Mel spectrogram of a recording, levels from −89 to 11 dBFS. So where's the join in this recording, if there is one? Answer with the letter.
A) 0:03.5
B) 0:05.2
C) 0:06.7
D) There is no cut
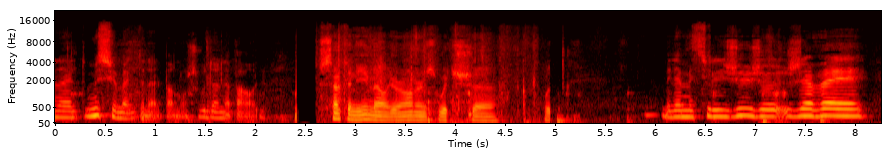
A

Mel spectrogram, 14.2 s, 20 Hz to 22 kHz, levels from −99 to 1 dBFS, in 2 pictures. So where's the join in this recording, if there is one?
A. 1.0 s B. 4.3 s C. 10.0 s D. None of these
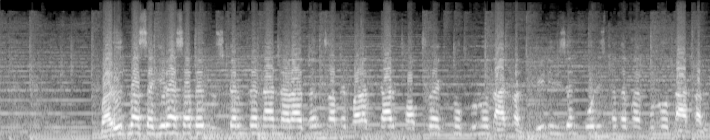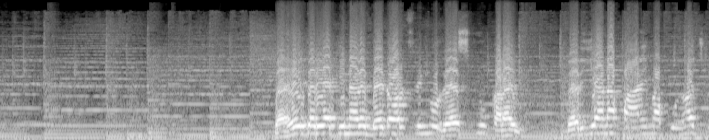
A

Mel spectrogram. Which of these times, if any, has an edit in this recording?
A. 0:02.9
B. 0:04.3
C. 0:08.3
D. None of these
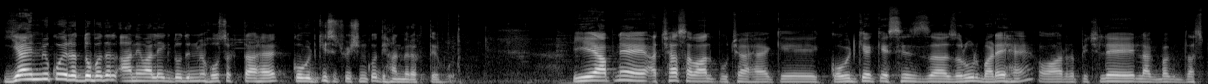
D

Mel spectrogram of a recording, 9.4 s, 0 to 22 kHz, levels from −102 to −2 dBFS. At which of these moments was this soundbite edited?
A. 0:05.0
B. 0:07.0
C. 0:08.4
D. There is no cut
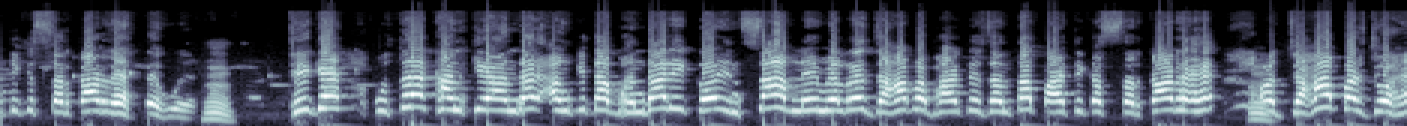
D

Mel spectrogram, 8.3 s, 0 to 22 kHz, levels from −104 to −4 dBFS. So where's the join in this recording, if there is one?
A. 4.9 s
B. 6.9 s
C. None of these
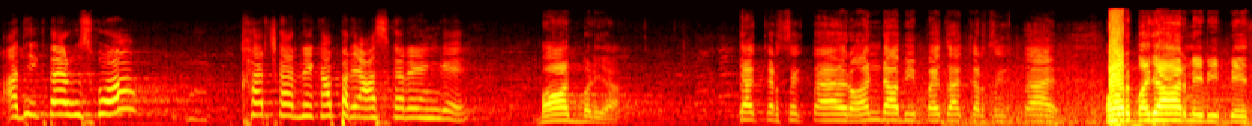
A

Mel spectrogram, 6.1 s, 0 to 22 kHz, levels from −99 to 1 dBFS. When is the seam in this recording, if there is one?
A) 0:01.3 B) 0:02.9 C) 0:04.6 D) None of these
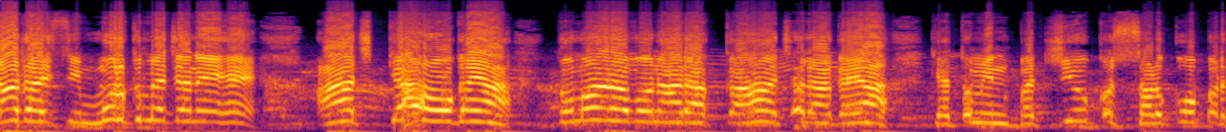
D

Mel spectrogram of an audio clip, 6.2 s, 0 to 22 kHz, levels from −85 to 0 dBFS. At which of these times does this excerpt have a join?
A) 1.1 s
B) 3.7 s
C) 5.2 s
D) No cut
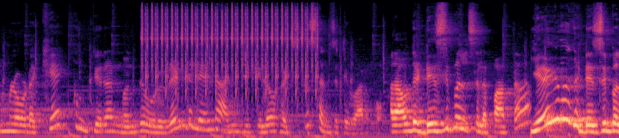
C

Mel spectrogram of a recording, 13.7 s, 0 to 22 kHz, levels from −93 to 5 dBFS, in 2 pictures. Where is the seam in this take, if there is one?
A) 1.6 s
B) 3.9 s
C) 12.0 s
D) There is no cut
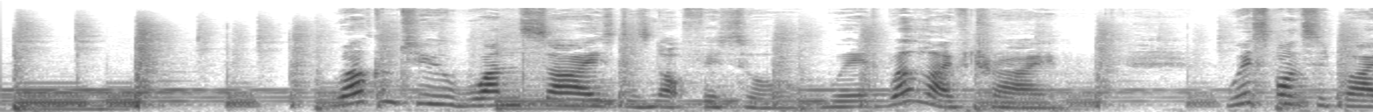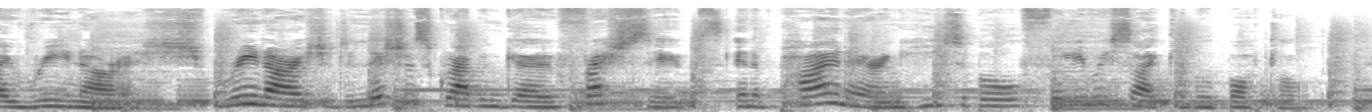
A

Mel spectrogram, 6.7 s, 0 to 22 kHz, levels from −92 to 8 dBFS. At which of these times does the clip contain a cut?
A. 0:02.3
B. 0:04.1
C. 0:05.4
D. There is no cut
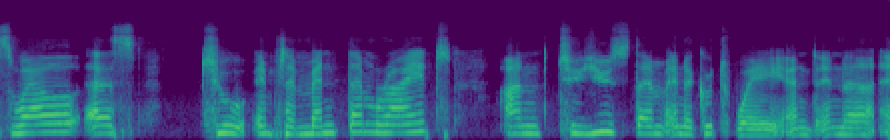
B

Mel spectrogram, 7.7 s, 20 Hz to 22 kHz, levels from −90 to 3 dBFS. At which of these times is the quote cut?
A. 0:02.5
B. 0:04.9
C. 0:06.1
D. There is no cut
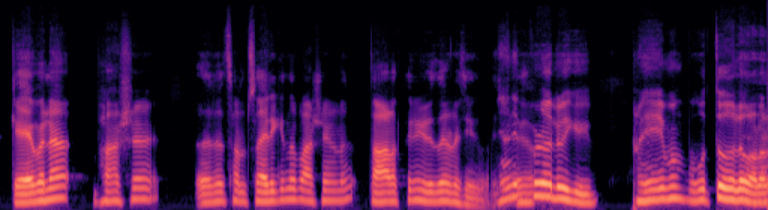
B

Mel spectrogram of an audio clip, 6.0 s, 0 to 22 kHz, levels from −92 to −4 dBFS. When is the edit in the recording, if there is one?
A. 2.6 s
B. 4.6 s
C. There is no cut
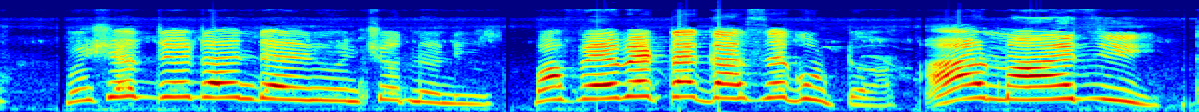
C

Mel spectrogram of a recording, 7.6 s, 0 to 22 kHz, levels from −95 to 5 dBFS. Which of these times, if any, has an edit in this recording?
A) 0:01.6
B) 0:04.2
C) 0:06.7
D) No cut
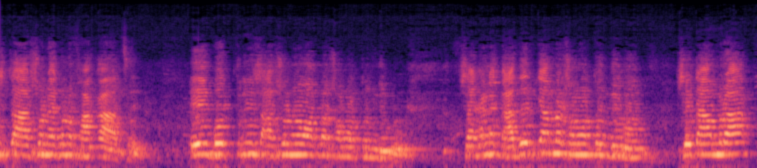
D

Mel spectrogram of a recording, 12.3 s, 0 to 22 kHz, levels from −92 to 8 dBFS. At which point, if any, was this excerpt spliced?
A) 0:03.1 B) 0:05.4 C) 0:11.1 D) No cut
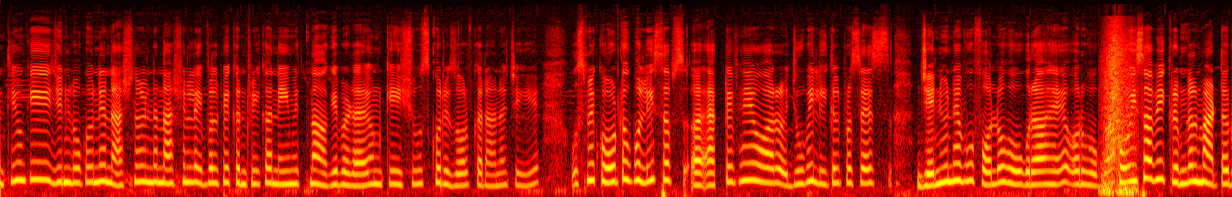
C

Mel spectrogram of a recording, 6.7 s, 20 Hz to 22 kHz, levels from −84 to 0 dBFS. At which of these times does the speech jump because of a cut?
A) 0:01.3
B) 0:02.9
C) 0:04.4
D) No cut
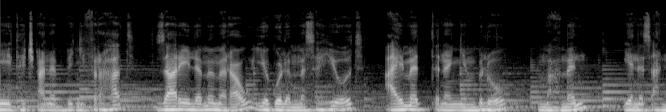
D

